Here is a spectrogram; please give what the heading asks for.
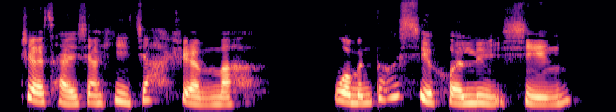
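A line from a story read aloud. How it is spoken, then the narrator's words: Knowing smile. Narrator (Chinese): 卡梅拉会心的笑道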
